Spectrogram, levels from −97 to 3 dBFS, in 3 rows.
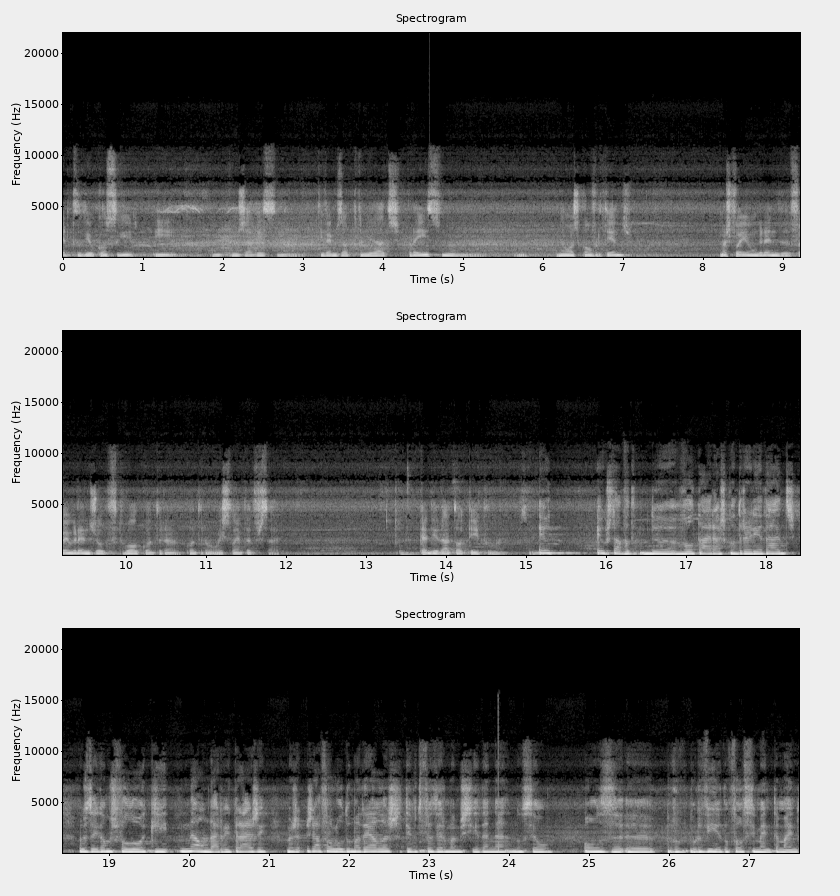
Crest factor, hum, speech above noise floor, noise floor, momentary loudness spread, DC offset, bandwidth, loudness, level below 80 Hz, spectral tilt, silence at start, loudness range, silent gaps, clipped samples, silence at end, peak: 14 dB; none; 24 dB; -41 dBFS; 14 LU; under 0.1%; 10.5 kHz; -18 LUFS; -58 dBFS; -5.5 dB/octave; 0 s; 8 LU; none; under 0.1%; 0 s; -4 dBFS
